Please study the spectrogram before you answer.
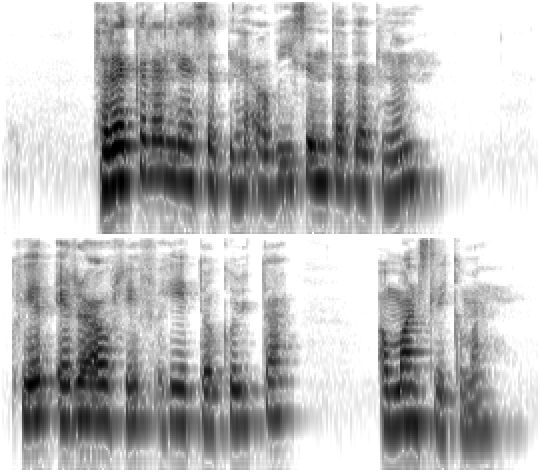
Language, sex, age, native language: Icelandic, female, 60-69, Icelandic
